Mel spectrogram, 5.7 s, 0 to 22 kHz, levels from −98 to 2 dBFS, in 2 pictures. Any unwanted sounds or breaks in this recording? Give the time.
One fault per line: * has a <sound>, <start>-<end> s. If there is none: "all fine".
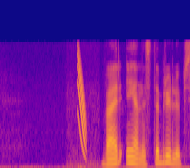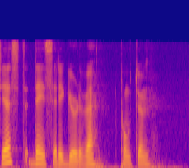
* has a chirp, 1.2-1.3 s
